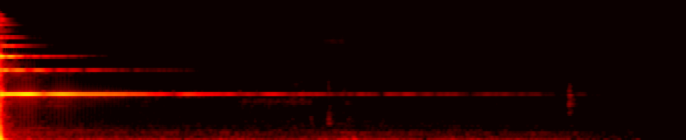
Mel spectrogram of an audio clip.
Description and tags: a multisample pack of piano strings played with a finger
fingered, piano, strings, multi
